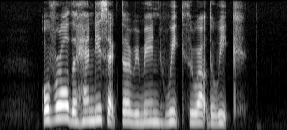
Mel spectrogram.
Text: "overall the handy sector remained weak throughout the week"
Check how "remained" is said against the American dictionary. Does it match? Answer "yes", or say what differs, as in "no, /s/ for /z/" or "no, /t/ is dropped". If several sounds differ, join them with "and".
yes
